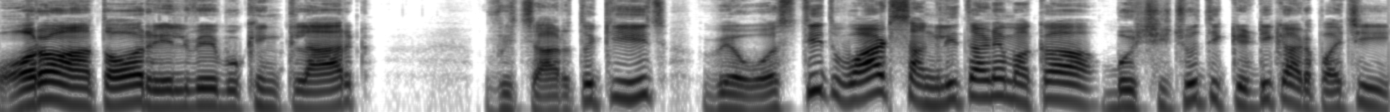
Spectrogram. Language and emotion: Goan Konkani, happy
